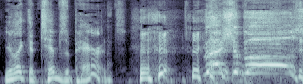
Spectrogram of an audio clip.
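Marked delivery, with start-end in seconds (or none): 1.4-3.0 long drawn-out yell; screaming. Retold or imitated. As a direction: holler it high and stretched. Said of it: "Screaming it, totally".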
